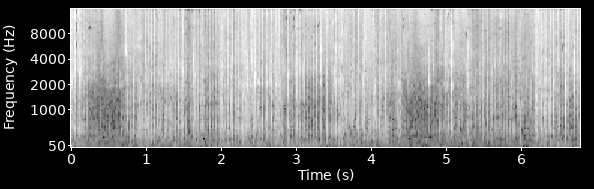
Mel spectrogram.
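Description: Hands grip and rub the glossy cover of a hardcover book held sideways, producing dense, bright squeaks and crinkly friction with almost no low end. The rubbing comes in uneven bursts with short sharp squeaks and ticks, pausing briefly near the start and again midway.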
